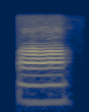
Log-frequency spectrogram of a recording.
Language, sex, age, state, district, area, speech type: Manipuri, male, 30-45, Manipur, Kangpokpi, urban, conversation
